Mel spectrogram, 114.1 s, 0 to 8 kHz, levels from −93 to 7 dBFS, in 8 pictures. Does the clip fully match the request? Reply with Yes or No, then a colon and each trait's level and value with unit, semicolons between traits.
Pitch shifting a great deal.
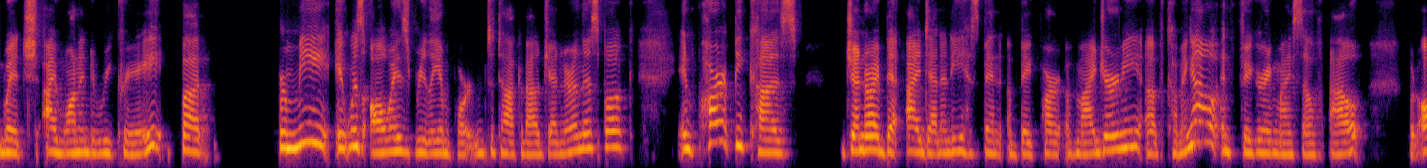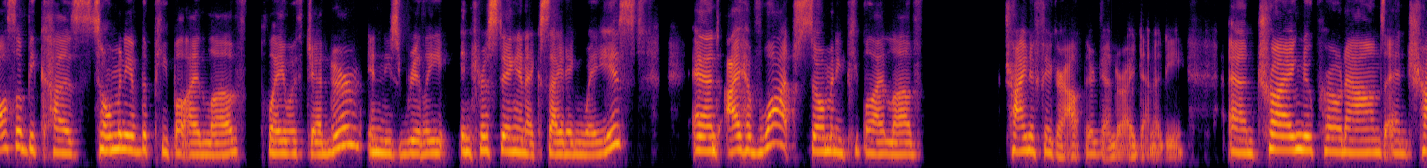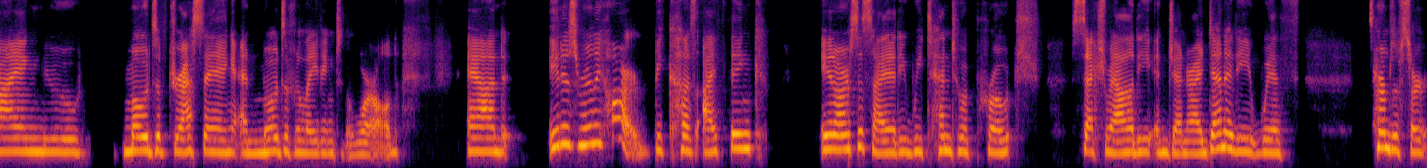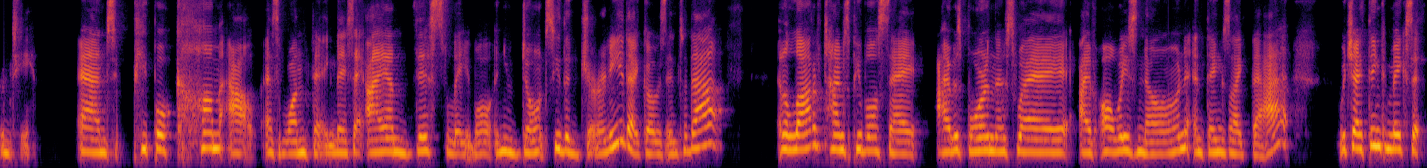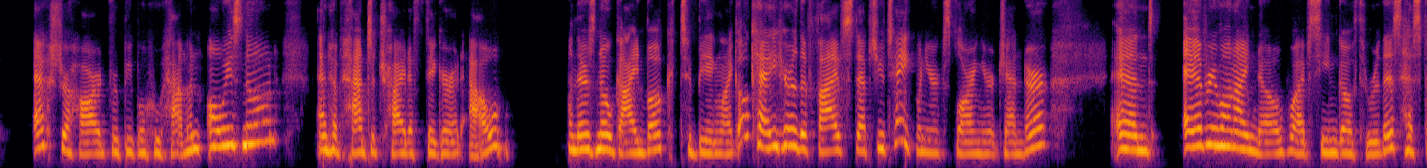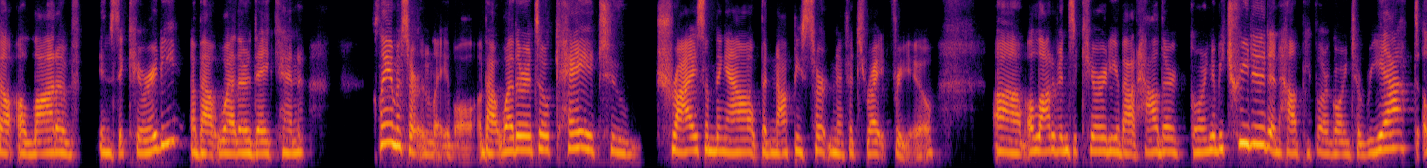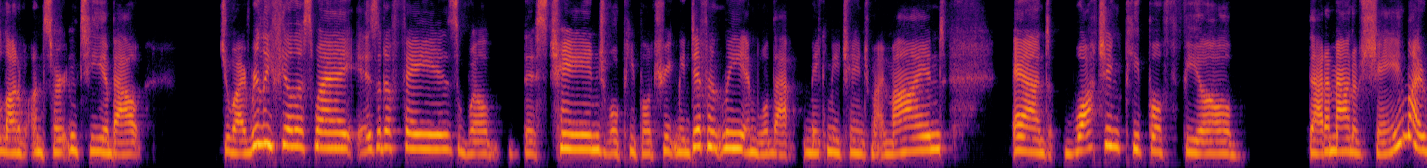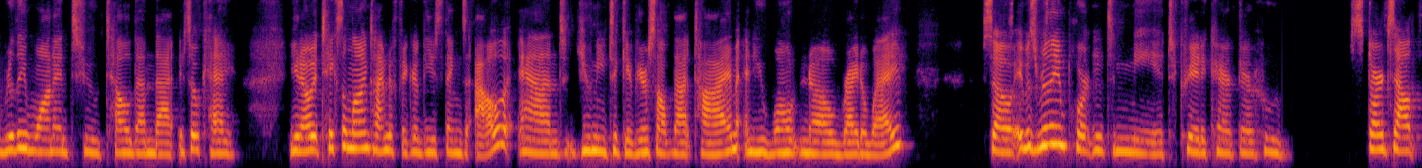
No: average, 4.3 semitones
